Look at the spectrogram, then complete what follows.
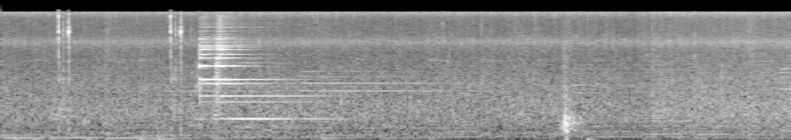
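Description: A single bright bell-like chime about two seconds in, fading over about a second and a half and preceded by a couple of faint clicks, in the manner of a subscribe-button notification sound effect. It sits over the steady rush of a shallow, fast-flowing river.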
